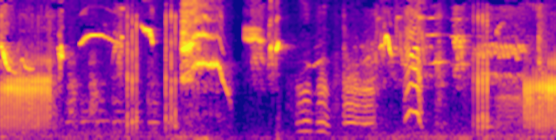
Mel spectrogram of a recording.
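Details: Yellow-eyed Javan myna chattering keenly and showing off its imitated fill-in phrases: a dense mix of harsh rasping bursts, sharp whistled slurs and short wavering notes with hardly a pause.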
